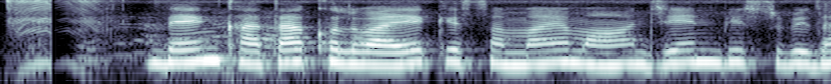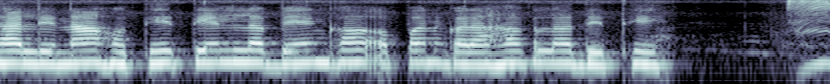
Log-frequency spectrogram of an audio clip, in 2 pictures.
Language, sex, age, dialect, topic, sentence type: Chhattisgarhi, female, 25-30, Eastern, banking, statement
